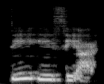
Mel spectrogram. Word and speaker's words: Deci: Is it DC? Deci. Yes, we'll go with DCI and pronunciation.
